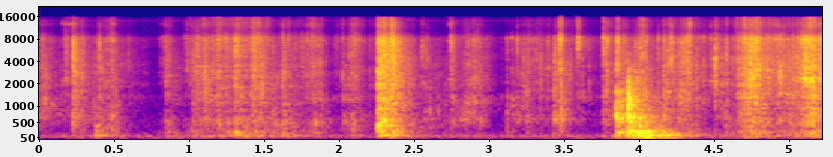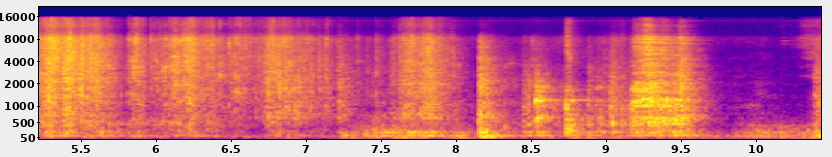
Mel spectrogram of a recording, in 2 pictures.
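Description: Small plastic freezer bags crinkling and rustling as they are handled and unfolded, irregular and loudest in the middle, with a few light knocks as they are set down.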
